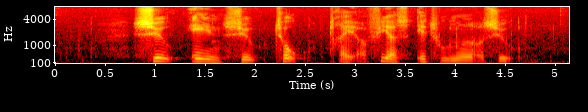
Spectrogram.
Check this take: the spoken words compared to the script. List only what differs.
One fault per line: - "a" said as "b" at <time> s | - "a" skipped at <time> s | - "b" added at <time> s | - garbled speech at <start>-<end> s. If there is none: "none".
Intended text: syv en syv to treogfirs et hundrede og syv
none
